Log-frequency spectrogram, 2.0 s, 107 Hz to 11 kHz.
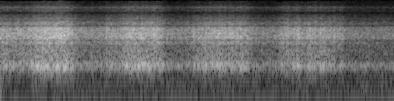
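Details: Elenco FM-88K beginner FM radio kit: constant static hiss swells and fades as the dial sweeps, with no station ever received. Possibly a wrong-value diode or part, unconfirmed.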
